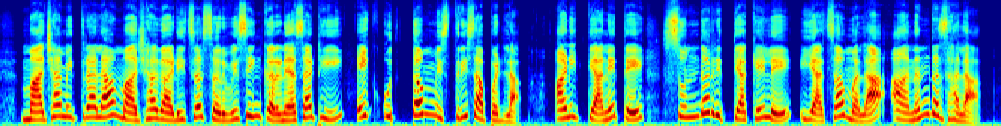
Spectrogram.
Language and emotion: Marathi, happy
